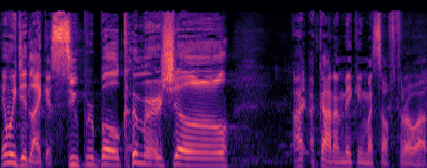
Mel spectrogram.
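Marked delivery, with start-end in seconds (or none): 0.5-2.3 sock puppet mascot character voice. Showing how the sock-puppet mascot you wore on your hand talked: sock puppet mascot voice. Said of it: "he kind of talked like this".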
